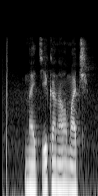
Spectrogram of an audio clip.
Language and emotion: Russian, neutral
